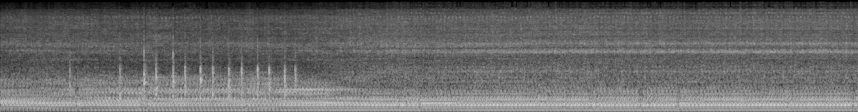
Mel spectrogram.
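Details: Carbureted engine with vacuum-fed carbs, no air restriction: lumpy, uneven idle with irregular stumbles and a few sharp blips; rough running from unrestricted intake air.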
